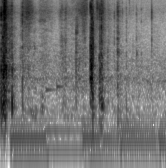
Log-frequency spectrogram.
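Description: Tarot cards being shuffled and handled, giving a few sharp card snaps and taps: a cluster near the start and another about a second in, over a faint low hum.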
